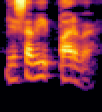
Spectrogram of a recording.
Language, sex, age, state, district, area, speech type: Hindi, male, 18-30, Madhya Pradesh, Jabalpur, urban, spontaneous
